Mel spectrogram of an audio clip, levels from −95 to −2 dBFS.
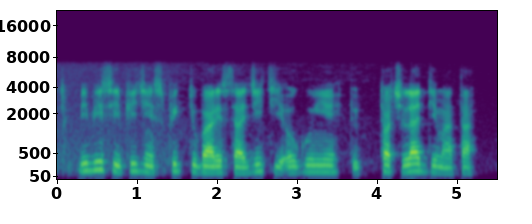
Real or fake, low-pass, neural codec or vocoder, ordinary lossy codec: real; 7.2 kHz; none; none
